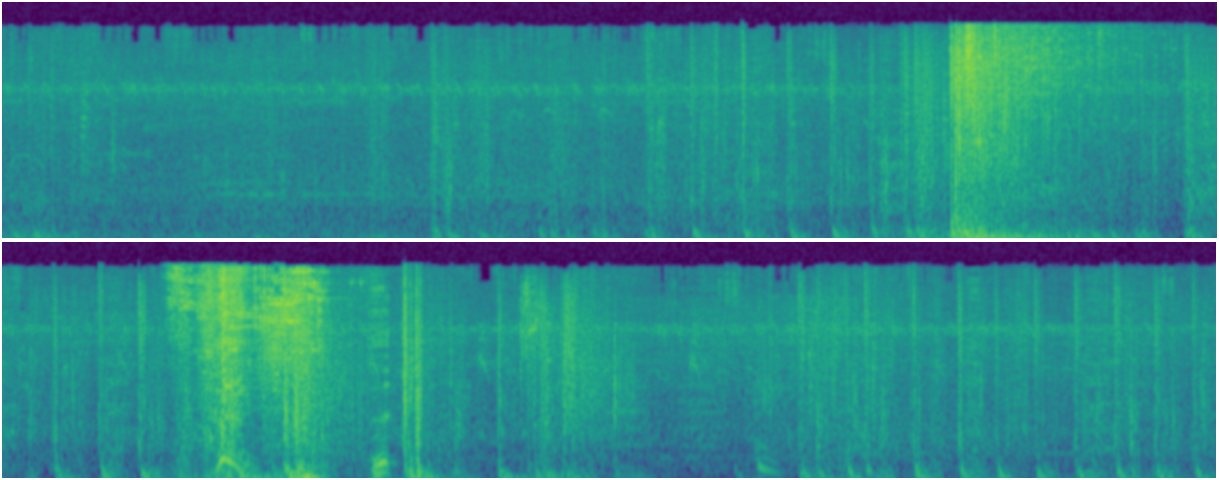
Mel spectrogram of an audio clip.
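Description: Heavy footsteps crunch on dry ground.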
